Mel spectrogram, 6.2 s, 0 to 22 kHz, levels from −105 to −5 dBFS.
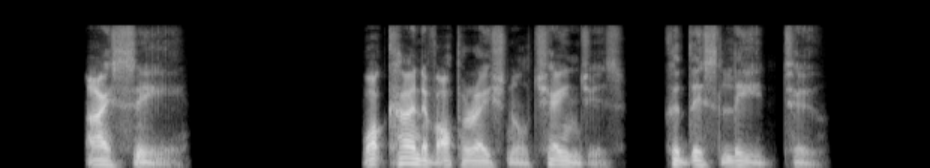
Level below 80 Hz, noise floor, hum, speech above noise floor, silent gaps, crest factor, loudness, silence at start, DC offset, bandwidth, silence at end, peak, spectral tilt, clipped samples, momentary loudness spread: -54 dBFS; under -90 dBFS; none; over 64 dB; 1.27-2.41 s, 4.18-4.44 s, 5.19-5.23 s; 24 dB; -26 LUFS; 0.55 s; under 0.1%; 12 kHz; 0.75 s; -6 dBFS; -5 dB/octave; under 0.1%; 16 LU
